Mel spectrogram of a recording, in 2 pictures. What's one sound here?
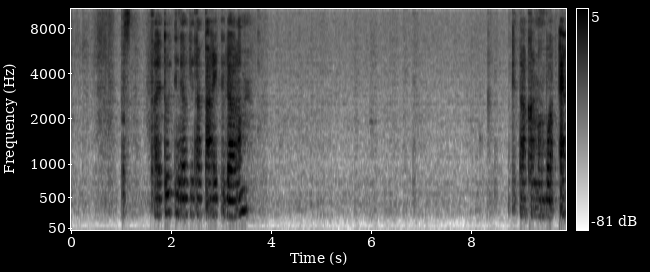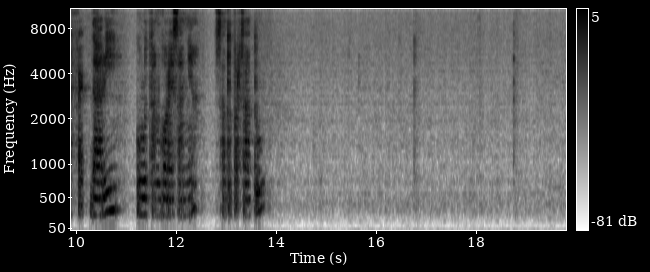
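A computer mouse clicks sharply a few times.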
